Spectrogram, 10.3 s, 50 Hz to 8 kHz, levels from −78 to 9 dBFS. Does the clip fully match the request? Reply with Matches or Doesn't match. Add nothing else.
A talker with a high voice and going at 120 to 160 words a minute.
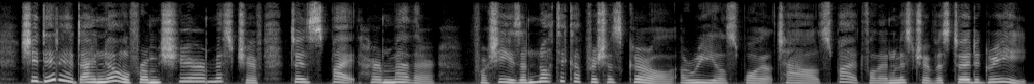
Doesn't match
